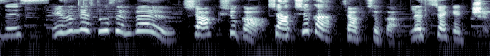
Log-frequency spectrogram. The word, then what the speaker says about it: shakshuka: Can you pronounce this? Isn't this too simple? Shakshuka.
